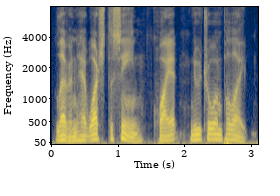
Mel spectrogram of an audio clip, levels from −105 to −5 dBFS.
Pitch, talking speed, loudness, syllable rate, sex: 100 Hz, 175 wpm, -18 LUFS, 5.9 syllables/s, male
